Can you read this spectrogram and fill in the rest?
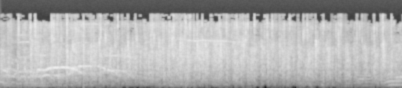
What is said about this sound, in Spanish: Ahí va, muy bien. Un aplauso.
